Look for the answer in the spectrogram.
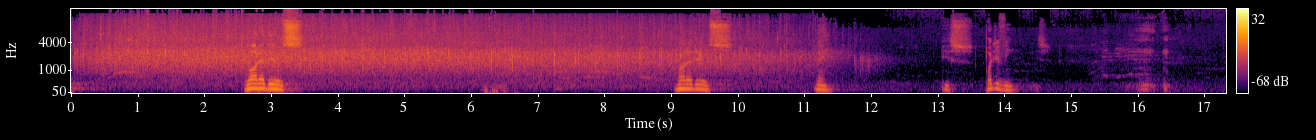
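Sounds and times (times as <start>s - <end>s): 
audience applause: 0.0s - 12.1s
speech: 2.6s - 3.5s, 9.1s - 9.9s, 11.2s - 11.5s, 13.1s - 14.6s.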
